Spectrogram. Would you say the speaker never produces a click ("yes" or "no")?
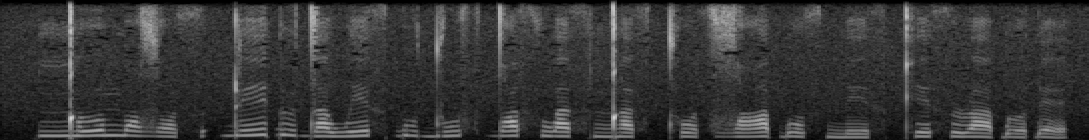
no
